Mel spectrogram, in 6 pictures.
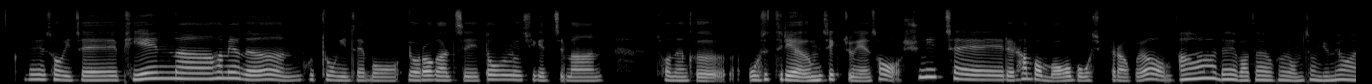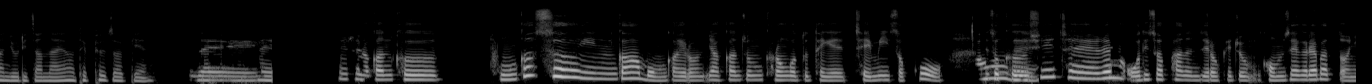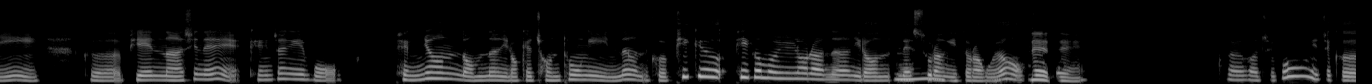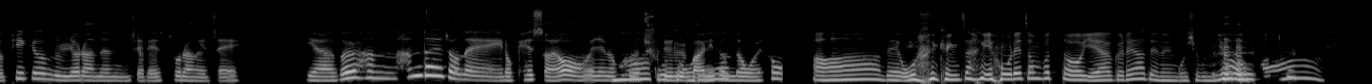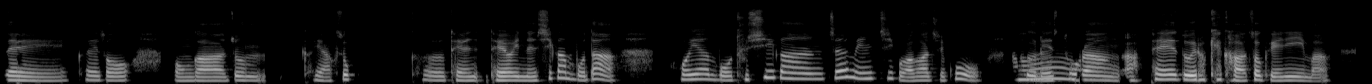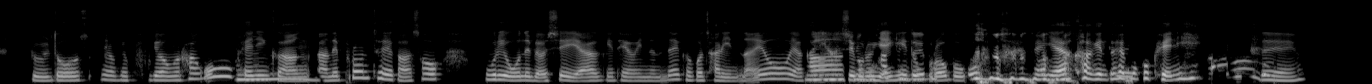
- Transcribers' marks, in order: other background noise; background speech; laughing while speaking: "오래 굉장히"; laugh; laughing while speaking: "앞에도 이렇게 가서"; laughing while speaking: "물어보고 그냥 예약 확인도 해 보고 괜히"; laugh
- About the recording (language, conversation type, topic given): Korean, podcast, 뜻밖의 장소에서 영감을 받은 적이 있으신가요?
